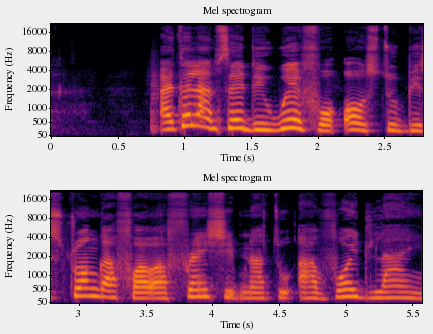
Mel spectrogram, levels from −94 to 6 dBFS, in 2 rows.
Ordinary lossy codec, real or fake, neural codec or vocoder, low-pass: none; real; none; none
